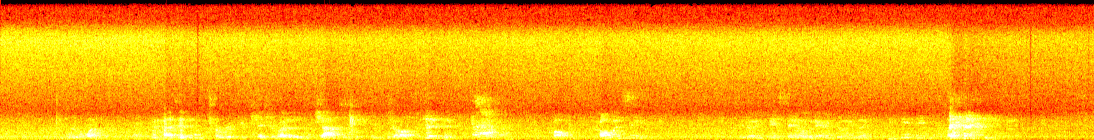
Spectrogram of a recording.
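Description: A man talks calmly.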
